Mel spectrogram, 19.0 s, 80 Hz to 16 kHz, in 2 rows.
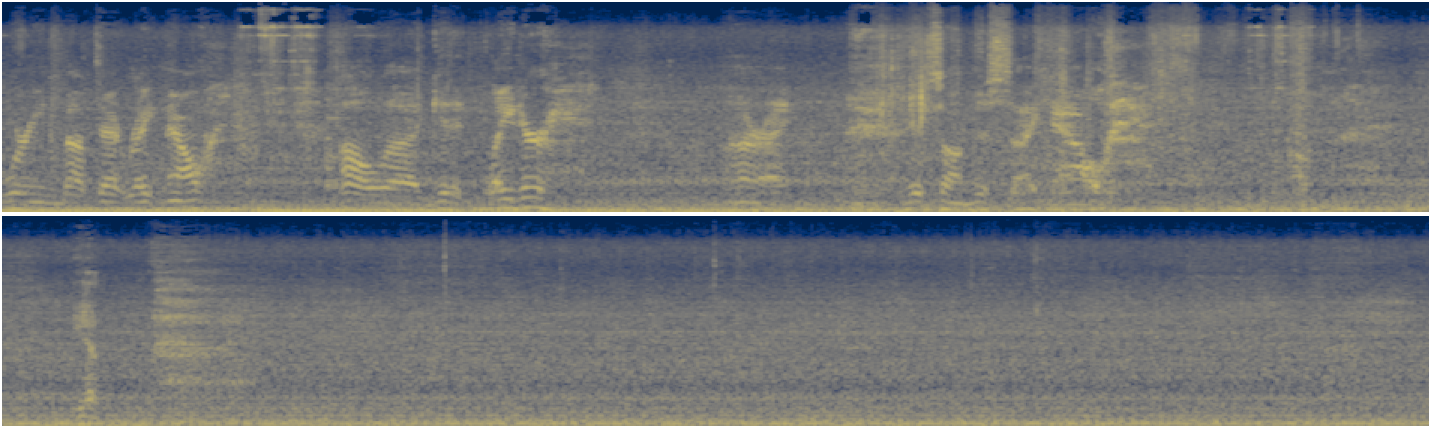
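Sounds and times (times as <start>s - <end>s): engine idling: 0.0s - 19.0s.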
